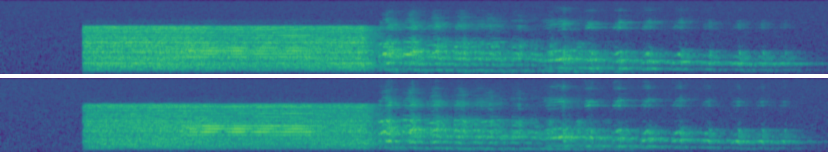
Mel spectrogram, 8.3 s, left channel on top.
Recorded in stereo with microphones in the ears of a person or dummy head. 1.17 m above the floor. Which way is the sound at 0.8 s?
40° left (ahead or behind).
